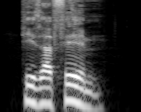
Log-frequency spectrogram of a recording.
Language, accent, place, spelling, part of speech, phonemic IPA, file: German, Germany, Berlin, Tesafilm, noun, /ˈteːzaˌfɪlm/, De-Tesafilm.ogg
- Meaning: 1. (UK, Ireland, Australia, NZ) sellotape; (UK, AU) sticky tape; (US) Scotch tape; adhesive tape, office tape 2. adhesive tape in general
